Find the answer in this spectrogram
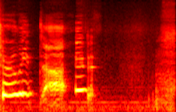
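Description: An adult woman play-acting a child crying: short, high, wavering sobbing cries and a breathy sob in the first second, then quieter.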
